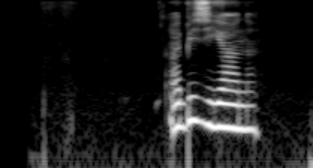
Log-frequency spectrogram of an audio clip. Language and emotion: Russian, neutral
